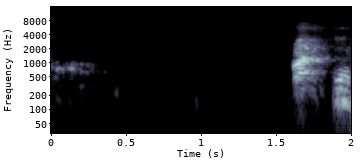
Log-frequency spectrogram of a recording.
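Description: A dog's short vocalization near the end, after more than a second of silence.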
